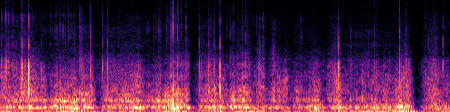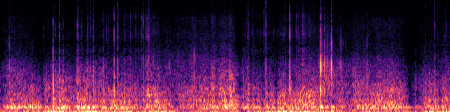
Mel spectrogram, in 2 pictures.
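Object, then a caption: Foam microphone windscreen. Fingertips of both hands scratch and rub the surface of a soft black foam microphone windscreen. The result is a continuous, dense crackling rustle with a heavy low rumble and a few brief brighter scrapes, staying at a fairly steady level throughout.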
